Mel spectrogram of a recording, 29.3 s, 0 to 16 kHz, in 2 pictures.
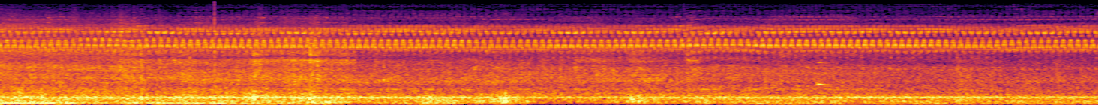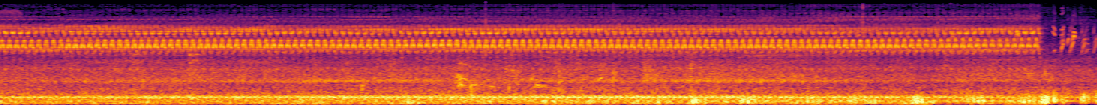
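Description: Freight train hauled by a 3TE10M diesel locomotive pulling away into the distance: a steady low engine hum with wheel rumble, under a steady high buzzing that stops abruptly near the end.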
